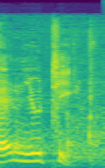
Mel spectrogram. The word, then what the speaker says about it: Nut: How do you spell that? N-U-T. Pronounced Nut. Some people write it N-O-U-T.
